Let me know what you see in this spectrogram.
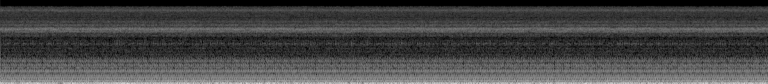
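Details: Loud, steady, deep-bass droning hum with faint hiss and no pauses: an aerosol nebulizer running continuously, recorded as sleep white noise.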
